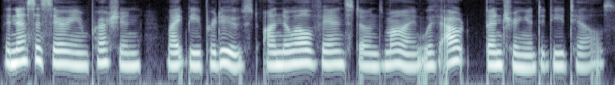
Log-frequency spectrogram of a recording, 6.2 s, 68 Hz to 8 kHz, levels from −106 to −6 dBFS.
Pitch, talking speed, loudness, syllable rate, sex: 215 Hz, 135 wpm, -19 LUFS, 5.0 syllables/s, female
